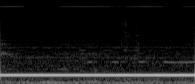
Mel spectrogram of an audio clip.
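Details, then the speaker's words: Yamaha K520 cassette deck playing a speed test tape: pure steady test tone, flutter and wow gone, speed still slightly off before adjustment; steady tape speed. "we're not going quite the right speed yet we'll fix that but gone is that ugly flutter or that ugly wow"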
